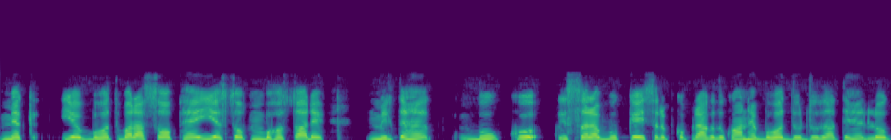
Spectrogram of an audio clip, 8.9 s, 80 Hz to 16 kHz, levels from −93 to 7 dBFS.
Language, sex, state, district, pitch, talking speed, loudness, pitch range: Hindi, male, Bihar, Begusarai, 250 Hz, 200 wpm, -18 LUFS, 245-255 Hz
